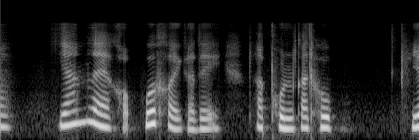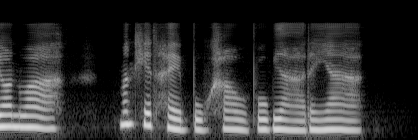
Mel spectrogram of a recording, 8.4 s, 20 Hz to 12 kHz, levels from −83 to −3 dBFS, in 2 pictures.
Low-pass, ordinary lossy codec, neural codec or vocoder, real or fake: 7.2 kHz; none; codec, 16 kHz, about 1 kbps, DyCAST, with the encoder's durations; fake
